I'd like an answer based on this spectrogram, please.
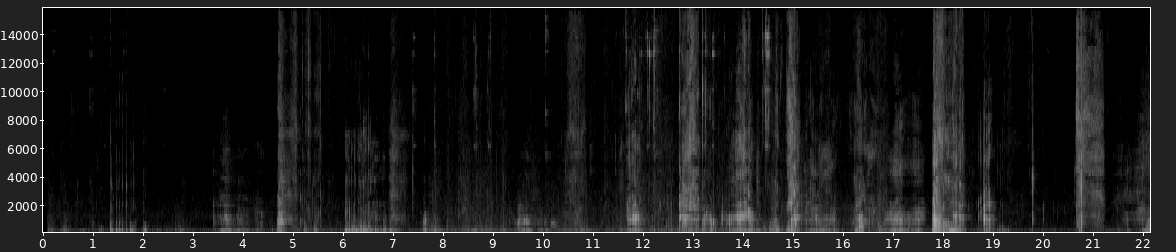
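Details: Dog recorded in May 2017 making lots of grumbling noises: irregular rough, throaty bursts and moans of varying loudness, growing more frequent in the second half, with short pauses between, heard indoors.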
